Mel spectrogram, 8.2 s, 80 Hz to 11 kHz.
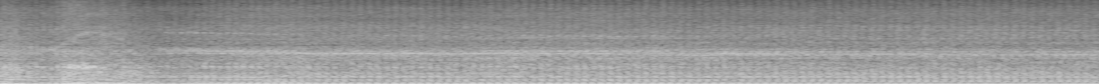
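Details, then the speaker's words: Kawasaki ER6f (Ninja 650) parallel twin after fairing rattle fix: quick blip, then an even, steady thumping idle with no buzz or rattle from the hard plastic fairings; sounds healthy. "That's just a thumping parallel twin."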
